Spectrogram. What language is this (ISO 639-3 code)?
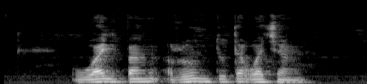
qwa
